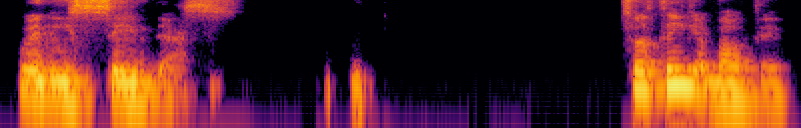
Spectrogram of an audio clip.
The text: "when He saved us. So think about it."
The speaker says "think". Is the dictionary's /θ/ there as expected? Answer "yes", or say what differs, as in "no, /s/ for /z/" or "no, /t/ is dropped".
yes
